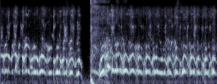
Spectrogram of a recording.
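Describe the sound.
A human voice does a five-second imitation of a turkey gobble with a rapid, wavering, throaty warble in bursts, broken by a brief pause and sharp click before the gargling gobble resumes just as loudly.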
